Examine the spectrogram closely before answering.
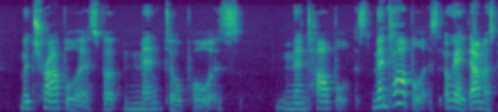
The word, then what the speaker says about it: Mentopolis: want to say it do not say Mentos Mento polis mentopolis right I feel like it's supposed to be like Metropolis but mentopolis mentopolis mentopolis okay that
